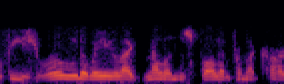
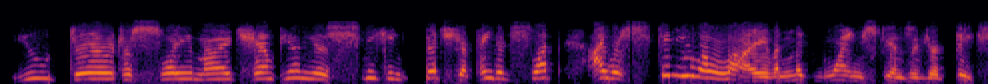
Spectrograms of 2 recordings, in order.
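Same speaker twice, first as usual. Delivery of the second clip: furious goddess; 11 semitones higher, 4 dB louder than usual. A narrator's reading. War goddess Anath rages at her champion's killer. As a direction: spit each insult like a curse.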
